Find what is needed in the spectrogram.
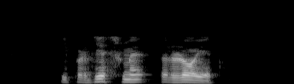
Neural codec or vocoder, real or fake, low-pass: none; real; 3.6 kHz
